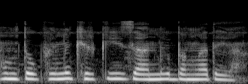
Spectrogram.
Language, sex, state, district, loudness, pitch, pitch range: Wancho, female, Arunachal Pradesh, Longding, -14 LUFS, 250 Hz, 235-255 Hz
